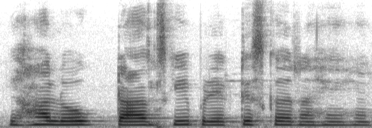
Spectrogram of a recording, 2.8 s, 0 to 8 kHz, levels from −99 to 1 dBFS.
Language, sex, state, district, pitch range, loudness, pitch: Hindi, female, Madhya Pradesh, Bhopal, 205-225 Hz, -16 LUFS, 215 Hz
